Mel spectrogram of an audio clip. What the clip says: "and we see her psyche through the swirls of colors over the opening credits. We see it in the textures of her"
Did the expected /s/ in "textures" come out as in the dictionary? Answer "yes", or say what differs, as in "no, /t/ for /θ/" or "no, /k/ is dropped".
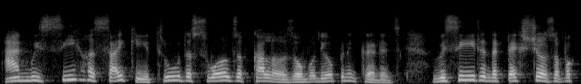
yes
